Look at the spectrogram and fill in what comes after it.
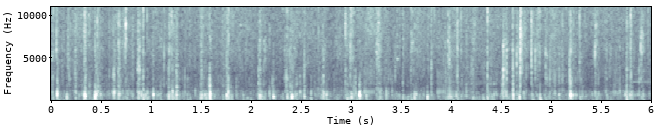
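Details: Horses travelling together over varied terrain including gravel and dirt; clear clip-clop hoof strikes come in quick, uneven groups, fairly close, some knocks sharper and louder than others.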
